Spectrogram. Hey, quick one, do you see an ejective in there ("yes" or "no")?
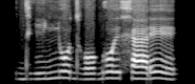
no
